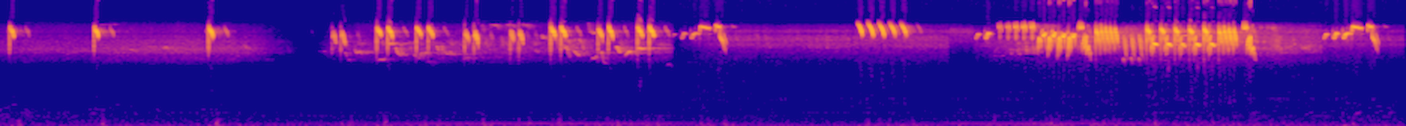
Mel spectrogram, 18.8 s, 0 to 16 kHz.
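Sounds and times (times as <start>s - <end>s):
Lavandera cascadena calling: 4.4s - 18.7s.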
